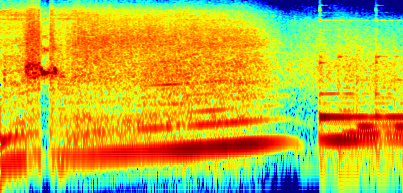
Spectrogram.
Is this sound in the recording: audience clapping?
no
